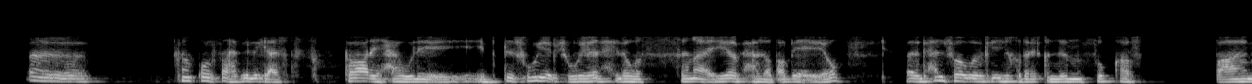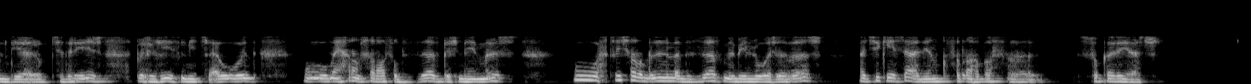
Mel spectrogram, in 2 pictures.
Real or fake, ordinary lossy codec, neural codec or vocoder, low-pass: fake; none; codec, 16 kHz, 4 kbps, FreqCodec, larger model; 3.6 kHz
